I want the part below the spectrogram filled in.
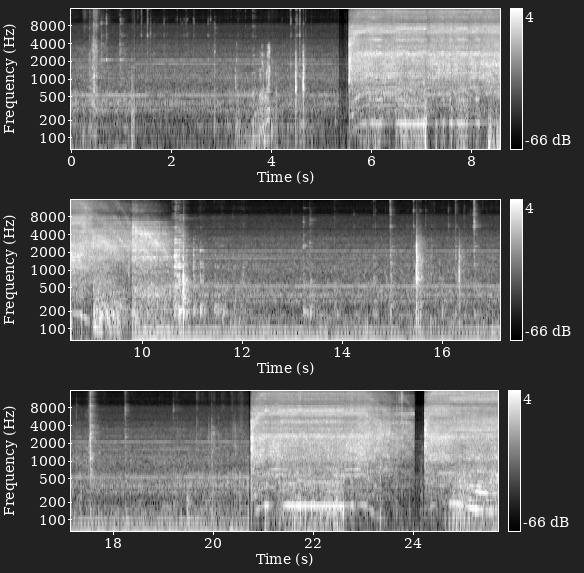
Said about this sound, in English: That angle grinder just does such a good job.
